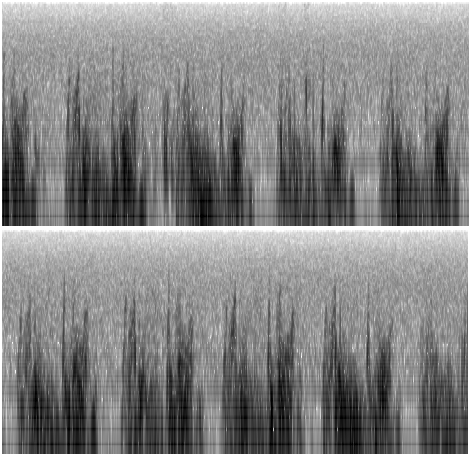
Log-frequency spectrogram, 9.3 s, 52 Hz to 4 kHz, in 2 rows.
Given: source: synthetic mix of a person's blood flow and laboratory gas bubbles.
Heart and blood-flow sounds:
Doppler ultrasound of blood flow; precordium
1.58-1.74 s: bubbles
2.75-2.83 s: bubbles
3.00-3.08 s: bubbles
From the record:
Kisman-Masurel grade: 122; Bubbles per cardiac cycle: 1 to 2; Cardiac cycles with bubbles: 10 to 50%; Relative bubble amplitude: moderate (0.250 to 0.450); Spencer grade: 2 (many but less than half of the cardiac periods contain bubble signals, singularly or in groups); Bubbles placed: only in the low amplitude regions of the cardiac cycle

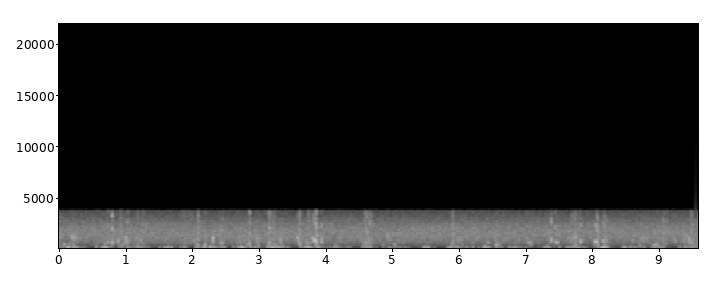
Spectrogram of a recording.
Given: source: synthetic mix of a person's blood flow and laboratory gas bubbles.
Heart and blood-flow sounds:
Doppler ultrasound of blood flow; precordium
0.00-0.36 s: bubbles
0.56-0.69 s: bubbles
0.71-1.35 s: bubbles
1.60-1.75 s: bubbles
1.83-2.36 s: bubbles
2.42-2.58 s: bubbles
2.69-3.43 s: bubbles
3.59-4.10 s: bubbles
4.12-4.46 s: bubbles
4.57-4.84 s: bubbles
4.88-5.12 s: bubbles
5.17-5.24 s: bubbles
5.91-6.29 s: bubbles
6.45-6.51 s: bubbles
6.55-6.75 s: bubbles
6.83-6.92 s: bubbles
7.02-7.17 s: bubbles
7.34-7.37 s: bubbles
7.39-7.60 s: bubbles
7.67-7.94 s: bubbles
8.02-8.35 s: bubbles
8.72-9.20 s: bubbles
9.25-9.33 s: bubbles
9.37-9.59 s: bubbles
From the record:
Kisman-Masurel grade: 342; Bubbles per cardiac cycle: rolling drumbeat, 9 or more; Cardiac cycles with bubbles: 100%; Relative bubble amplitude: moderate (0.250 to 0.450); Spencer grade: 3 (all of the cardiac periods contain showers or single bubble signals, but not dominating or overriding the cardiac motion signals); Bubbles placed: anywhere in the cardiac cycle

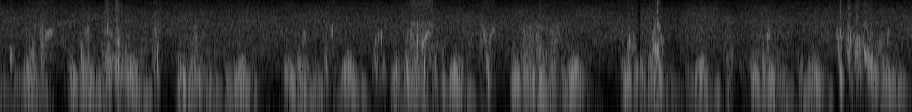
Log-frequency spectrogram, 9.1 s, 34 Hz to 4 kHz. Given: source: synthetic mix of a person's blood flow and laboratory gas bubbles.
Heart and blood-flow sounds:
Doppler ultrasound of blood flow; precordium
0.07-0.14 s: bubbles
0.24-0.54 s: bubbles
0.78-0.91 s: bubbles
0.99-1.31 s: bubbles
1.53-1.61 s: bubbles
3.22-3.35 s: bubbles
3.71-3.87 s: bubbles
3.92-4.42 s: bubbles
4.80-4.96 s: bubbles
5.18-5.60 s: bubbles
6.18-6.38 s: bubbles
6.50-6.65 s: bubbles
8.33-8.83 s: bubbles
From the record:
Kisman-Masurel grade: 233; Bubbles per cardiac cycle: several, 3 to 8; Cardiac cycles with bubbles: 50 to 99%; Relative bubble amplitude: loud (0.450 to 0.775); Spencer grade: 3 (all of the cardiac periods contain showers or single bubble signals, but not dominating or overriding the cardiac motion signals); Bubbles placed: only in the low amplitude regions of the cardiac cycle

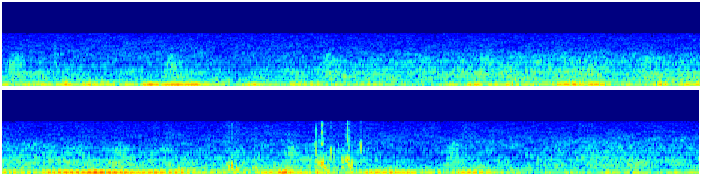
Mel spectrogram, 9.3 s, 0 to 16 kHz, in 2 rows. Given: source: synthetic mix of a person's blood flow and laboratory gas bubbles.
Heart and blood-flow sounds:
Doppler ultrasound of blood flow; subclavian vein
6.10-6.40 s: bubbles
6.70-7.08 s: bubbles
From the record:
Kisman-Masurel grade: 222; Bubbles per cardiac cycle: several, 3 to 8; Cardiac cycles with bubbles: 10 to 50%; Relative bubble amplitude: moderate (0.250 to 0.450); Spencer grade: 2 (many but less than half of the cardiac periods contain bubble signals, singularly or in groups); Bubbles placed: anywhere in the cardiac cycle

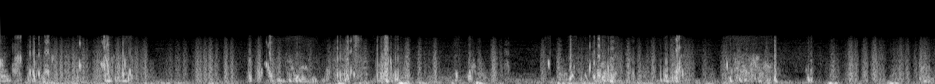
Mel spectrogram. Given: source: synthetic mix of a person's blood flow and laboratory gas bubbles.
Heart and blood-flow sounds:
Doppler ultrasound of blood flow; subclavian vein
0.00-0.22 s: bubbles
0.28-0.56 s: bubbles
0.76-0.84 s: bubbles
0.97-1.36 s: bubbles
2.47-3.31 s: bubbles
3.35-3.62 s: bubbles
3.72-4.05 s: bubbles
4.53-4.61 s: bubbles
4.65-4.79 s: bubbles
5.44-5.50 s: bubbles
5.66-6.18 s: bubbles
6.30-6.36 s: bubbles
6.57-6.86 s: bubbles
7.23-7.82 s: bubbles
8.05-8.16 s: bubbles
8.50-8.55 s: bubbles
9.17-9.36 s: bubbles
From the record:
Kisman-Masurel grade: 233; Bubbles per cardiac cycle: several, 3 to 8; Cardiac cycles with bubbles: 50 to 99%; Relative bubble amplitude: loud (0.450 to 0.775); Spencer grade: 3 (all of the cardiac periods contain showers or single bubble signals, but not dominating or overriding the cardiac motion signals); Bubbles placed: anywhere in the cardiac cycle

